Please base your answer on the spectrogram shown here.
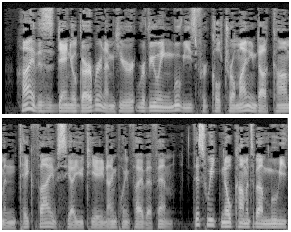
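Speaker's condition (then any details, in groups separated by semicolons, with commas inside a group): No condition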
